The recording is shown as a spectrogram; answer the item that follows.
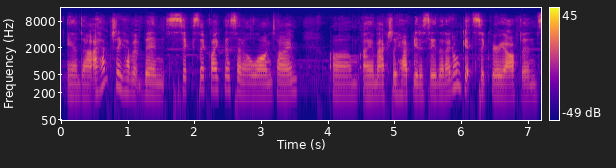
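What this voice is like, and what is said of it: Sick-sounding voice. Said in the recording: “I am so sick... As you can hear in my voice, I'm just not myself.”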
